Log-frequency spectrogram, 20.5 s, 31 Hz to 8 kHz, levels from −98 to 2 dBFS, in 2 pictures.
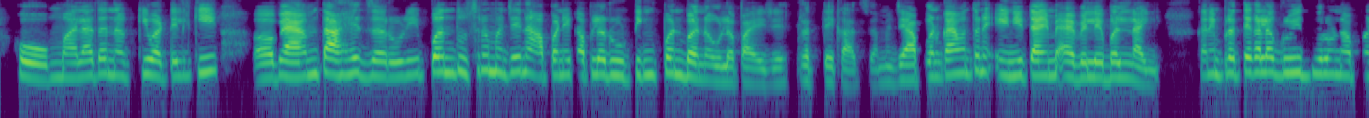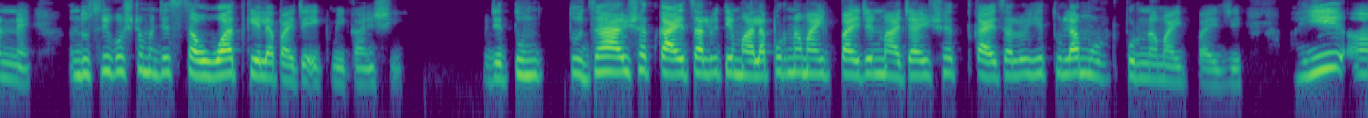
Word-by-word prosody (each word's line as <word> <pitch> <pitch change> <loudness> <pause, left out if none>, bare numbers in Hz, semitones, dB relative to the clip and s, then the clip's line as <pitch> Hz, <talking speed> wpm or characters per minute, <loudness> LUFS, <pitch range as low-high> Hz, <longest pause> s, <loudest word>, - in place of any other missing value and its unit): हो. 205 -4 0
मला 215 +2 -1
तर 255 - -2
नक्की 235 +1 -5
वाटेल, 230 -1 -2
की 275 +2 +3 0.3
अ, 205 +2 -1
व्यायाम 225 +1 +7
तर - - +8
आहेच 250 +1 +5
जरुरी 225 +1 -4
पण 280 -1 +2
दुसरं 285 +2 -7
म्हणजे 280 0 -3
ना, 270 - -1
आपण 240 +2 -2
एक 240 0 -6
आपलं 245 +1 0
रुटीन 240 +1 -4
पण 265 -3 -2
बनवलं 190 -5 -1
पाहिजे 165 -1 -6
प्रत्येकाचं. 175 -4 -9
म्हणजे 175 +3 -7
आपण 220 +3 -1
काय 245 +1 +4
म्हणतो 265 +3 -4
ना, 280 - -1
एनीटाईम 230 0 +5
अवेलेबल 215 0 +1
नाही. 155 -6 -2 0.3
कारण 245 +1 -3
प्रत्येकाला 270 +2 +2
गृहीत 265 -2 -3
धरून 250 -1 -5
आपण 230 -1 -7
नाही. 320 - -6 0.4
दुसरी 255 +3 -3
गोष्ट 300 +2 -5
म्हणजे 270 -1 -5
संवाद 245 0 +4
केला 230 -3 +2
पाहिजे 185 -3 -3
एकमेकांशी. 165 - -9 0.6
म्हणजे 205 - -5
तुम 240 -1 -2 0.3
तुझ्या 260 +3 +1
आयुष्यात 280 +1 +6
काय 255 -2 +9
चालू 260 -1 +4
आहे 260 - -8
ते 265 - +2
मला 235 -1 +3
पूर्ण 270 -1 -5
माहीत 255 -1 +1
पाहिजे 245 -1 +3
आणि 255 - -7
माझ्या 235 -1 +1
आयुष्यात 245 +2 -6
काय 225 -3 +4
चालू 235 +2 -5
आहे 245 - -6
हे 255 - -5
तुला 255 0 +2
मुरक 225 -6 -10
पूर्ण 210 -3 -6
माहित 180 -2 -4
पाहिजे. 155 +1 -11 0.5
ही 285 +9 +5
अ 255 -3 -5
240 Hz, 205 wpm, -24 LUFS, 215-260 Hz, 0.6 s, काय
